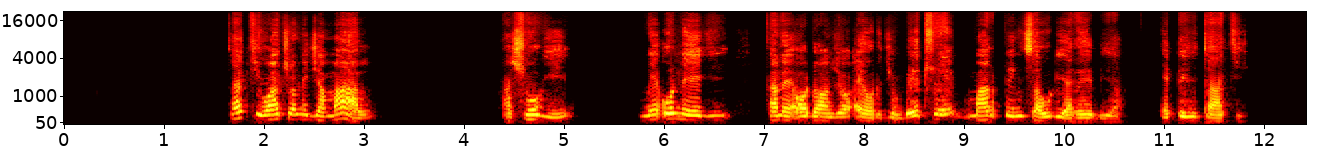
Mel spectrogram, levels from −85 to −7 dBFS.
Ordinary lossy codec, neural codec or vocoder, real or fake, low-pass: none; codec, 44.1 kHz, 3.4 kbps, Pupu-Codec; fake; none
